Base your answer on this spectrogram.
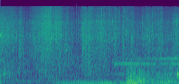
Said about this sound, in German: Wenn sich ein Gang über ein Feld so anhört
